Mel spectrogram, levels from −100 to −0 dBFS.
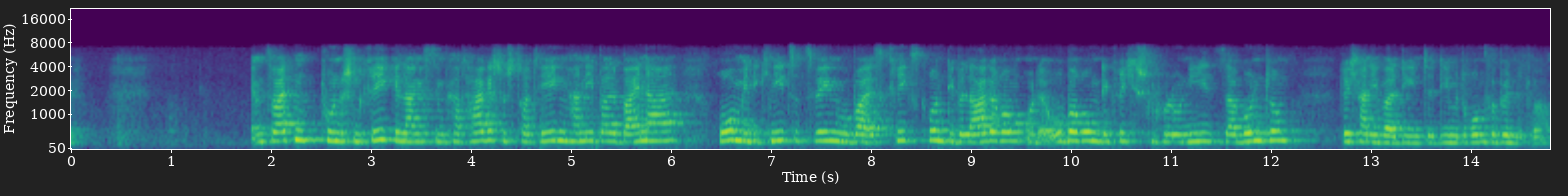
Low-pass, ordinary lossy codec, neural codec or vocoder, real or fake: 7.2 kHz; Opus, 16 kbps; none; real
